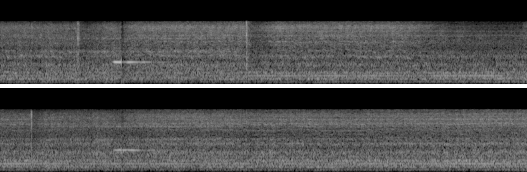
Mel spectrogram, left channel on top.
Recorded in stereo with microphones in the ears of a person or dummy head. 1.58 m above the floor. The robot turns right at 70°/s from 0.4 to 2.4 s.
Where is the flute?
80° left, 9.5 m; by 1.4 s 75° left (ahead or behind), 9.5 m.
